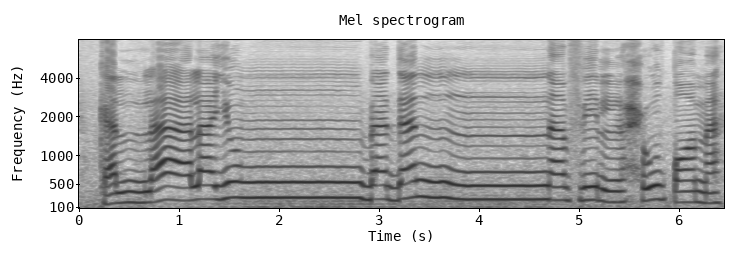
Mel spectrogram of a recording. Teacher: ketika melafalkan atau mengucapkan bunyi gunnah, maka diperpanjang lebih daripada mat tabi'i. Kalau mat tabi'i itu satu ayunan, maka tambahlah sedikit, nah, agar lebih sempurna mengucapkan gunnahnya.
